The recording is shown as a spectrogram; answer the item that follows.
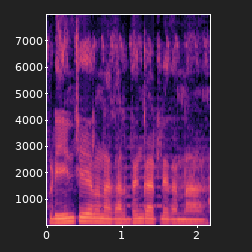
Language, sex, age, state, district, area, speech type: Telugu, male, 18-30, Andhra Pradesh, Bapatla, rural, spontaneous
